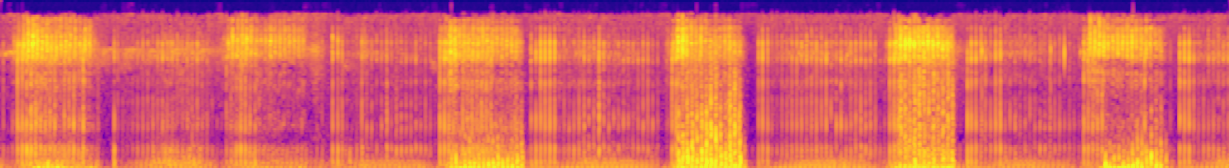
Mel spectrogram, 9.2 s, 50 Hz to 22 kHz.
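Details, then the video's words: Domestic cat purring: a low, rumbling, continuous purr that swells into louder breathing-phase surges about every 1.7 seconds, with quieter rumbling between them; no other sounds. "cat meow purr relaxing sound"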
